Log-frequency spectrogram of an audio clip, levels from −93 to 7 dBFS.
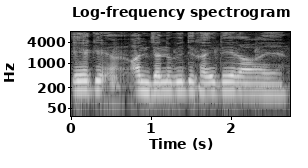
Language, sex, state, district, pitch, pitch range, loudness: Hindi, male, Uttar Pradesh, Shamli, 145 Hz, 135-150 Hz, -15 LUFS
